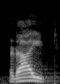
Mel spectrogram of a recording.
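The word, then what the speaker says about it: write: দেখে বুঝতে পারলাম যে এখানে ডব সাইলেন্ট এর উচ্চারণ করতে হবে না বোঝা গেল তাহলে নিয়ম কি খুবই সিম্পল নিয়ম ডবউর পরে যদি আর থাকে ডবলিউ সাইলেন্ট তাহলে এখানে আমরা আর থেকে উচ্চারণ করব আর এর জন্য রো আই আই এখানে বেসিভ রুলে আছে তাই আই এর জন্য আই এবং টি এর জন্য টো শেষের ই সাইলেন্ট তাহলে এর উচ্চারণ কি হল ডবলিউ আর আই টি ই রাইট আমরা যদি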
